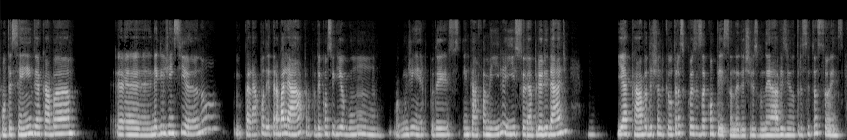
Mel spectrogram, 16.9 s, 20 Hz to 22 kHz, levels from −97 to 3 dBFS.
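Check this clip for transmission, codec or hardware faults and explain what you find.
Three related timing faults are present in this speech.

Clock drift between sender and receiver runs through the whole clip. The sending clock runs roughly 3 percent slow against the receiver's. The jitter buffer therefore keeps draining. The receiver has to stretch or repeat material to keep playing. The result is small, uneven timing hiccups across the recording rather than one clear event.

Repeated timing corrections occupy two stretches, 0.97 to 8.81 s and 11.61 to 16.79 s. In both, playback runs at 98 percent speed. Short pieces are repeated to cover the slow sender, each stretch gaining roughly 150 ms in total. The edits all go the same way but are spaced unevenly. They come across as a slightly dragging, unsteady tempo with faint hitches.

Short stalls from a late packet occur at 2.43, 4.99, 9.20, 10.48 and 13.70 s. 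Each time a packet had not arrived when due, and the buffer ran empty. The receiver held the last sound for 40 ms, then resumed from the same point. Nothing is lost. Each stall is a brief held sound with a slight buzz or dip, and it adds 40 ms of delay.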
